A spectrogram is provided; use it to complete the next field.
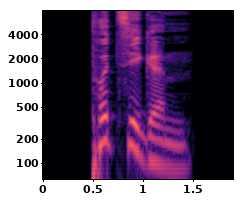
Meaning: strong dative masculine/neuter singular of putzig
- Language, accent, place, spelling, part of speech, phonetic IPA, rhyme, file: German, Germany, Berlin, putzigem, adjective, [ˈpʊt͡sɪɡəm], -ʊt͡sɪɡəm, De-putzigem.ogg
